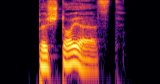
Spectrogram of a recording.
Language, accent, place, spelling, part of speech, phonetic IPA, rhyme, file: German, Germany, Berlin, besteuerst, verb, [bəˈʃtɔɪ̯ɐst], -ɔɪ̯ɐst, De-besteuerst.ogg
- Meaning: second-person singular present of besteuern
